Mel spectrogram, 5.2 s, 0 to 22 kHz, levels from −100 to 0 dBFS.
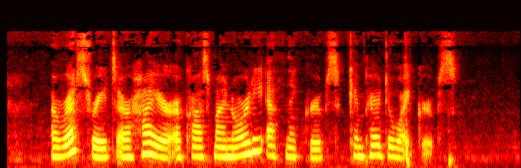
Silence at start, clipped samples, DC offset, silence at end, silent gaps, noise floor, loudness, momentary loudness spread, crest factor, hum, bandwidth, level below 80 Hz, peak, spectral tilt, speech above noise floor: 0.5 s; under 0.1%; under 0.1%; 0.65 s; none; -58 dBFS; -20 LUFS; 13 LU; 20 dB; none; 11.5 kHz; -52 dBFS; -2 dBFS; -5.5 dB/octave; 39 dB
